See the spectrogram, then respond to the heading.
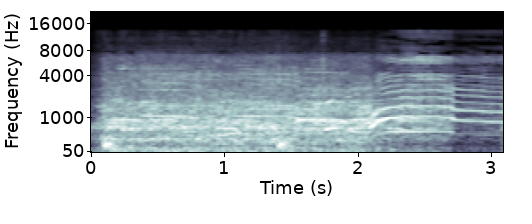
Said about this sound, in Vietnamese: Dinh thự từng uy nghiêm này hiện đã bị đám đông giận dữ phá dỡ.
